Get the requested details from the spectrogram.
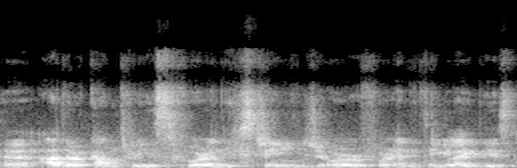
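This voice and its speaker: A man with a Hungarian accent speaks at a fairly slow pace, with audible room echo and noticeable background noise. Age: 20s. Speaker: exchange student. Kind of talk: interview. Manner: halting.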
